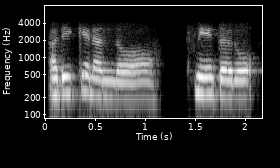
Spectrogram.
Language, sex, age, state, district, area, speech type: Kannada, female, 45-60, Karnataka, Tumkur, rural, conversation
